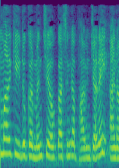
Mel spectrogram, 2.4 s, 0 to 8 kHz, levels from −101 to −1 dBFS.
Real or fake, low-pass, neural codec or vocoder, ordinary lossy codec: fake; 7.2 kHz; codec, 16 kHz, 0.4 kbps, LongCat-Audio-Codec; MP3, 48 kbps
